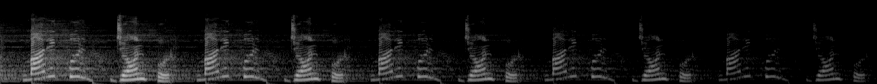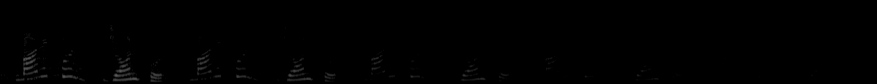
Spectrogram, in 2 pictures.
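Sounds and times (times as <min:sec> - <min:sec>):
Bhojpuri DJ song with hard dholak and bass: 0:00.0 - 0:04.2.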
